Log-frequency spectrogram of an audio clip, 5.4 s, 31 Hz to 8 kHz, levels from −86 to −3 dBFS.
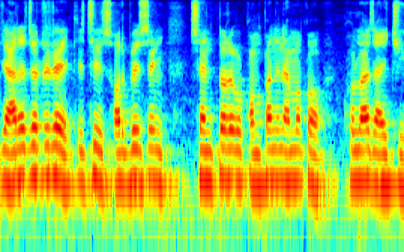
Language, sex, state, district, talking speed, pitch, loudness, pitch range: Odia, male, Odisha, Nuapada, 110 wpm, 145 Hz, -17 LUFS, 135-150 Hz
